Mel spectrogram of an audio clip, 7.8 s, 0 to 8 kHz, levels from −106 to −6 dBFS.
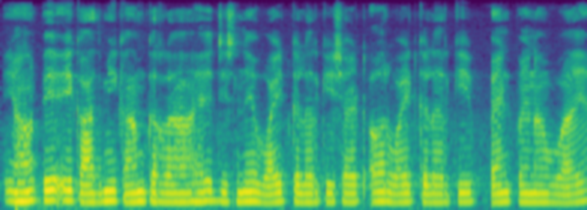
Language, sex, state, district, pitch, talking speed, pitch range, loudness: Hindi, male, Bihar, Kaimur, 125 Hz, 160 wpm, 125-135 Hz, -14 LUFS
